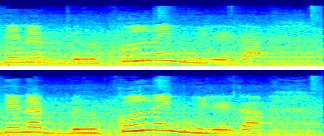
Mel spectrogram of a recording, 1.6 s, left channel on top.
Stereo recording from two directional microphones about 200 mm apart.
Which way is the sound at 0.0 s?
40° right (ahead or behind).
